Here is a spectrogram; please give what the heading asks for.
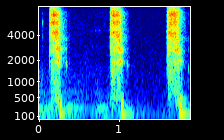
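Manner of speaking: CH as short unvoiced sneeze bursts; sonido de estornudo. Shown as a demonstration. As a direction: puff out a short CH, no voice. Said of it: "Es un estornudo". (CH corto y sordo, como estornudo)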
